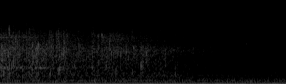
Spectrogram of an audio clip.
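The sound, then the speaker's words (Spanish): A crowd applauds in a dense, steady patter of clapping that holds for a few seconds, fairly soft, with no voices standing out. “Dele un aplauso fuerte porque me da coraje.”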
